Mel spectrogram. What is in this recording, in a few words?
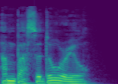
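"ambassadorial", English, British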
